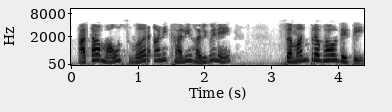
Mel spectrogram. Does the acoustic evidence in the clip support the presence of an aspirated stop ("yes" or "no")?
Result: yes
